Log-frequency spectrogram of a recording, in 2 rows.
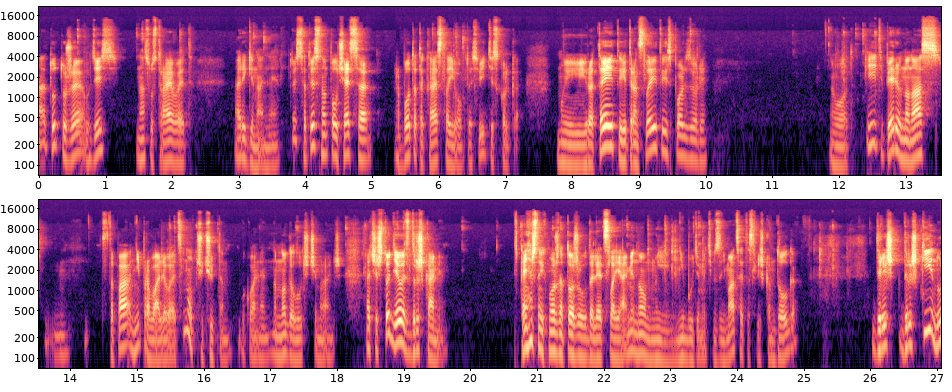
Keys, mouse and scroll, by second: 1.4 click, 3.2 alt+middle click, 5.9 click, 6.2 alt+middle click, 6.4 alt+a, 9.3-9.7 alt+drag, 9.8 alt+v, 11.9 alt+v, 12.2 click, 12.4 alt+v, 15.3 alt+v, 15.5 click, 15.7 alt+v, 17.4-18.1 alt+drag, 18.2 alt+v, 18.9 click, 19.9 alt+click, 20.8 alt+v, 21.2 alt+click, 22.0 alt+click, 23.3 click, 23.5 alt+v, 25.2 alt+v.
